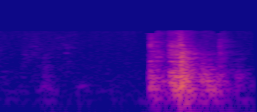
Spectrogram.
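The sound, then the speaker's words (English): A cat pushes a door open in a home office: a few faint soft bumps, then a broad, sustained scraping swoosh lasting about a second before trailing off. No one speaks. “Sorry, my cat came in here and she opened the door.”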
